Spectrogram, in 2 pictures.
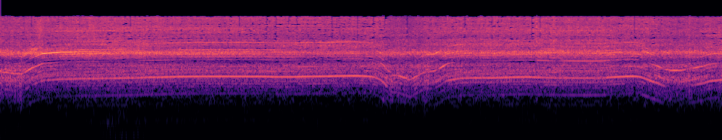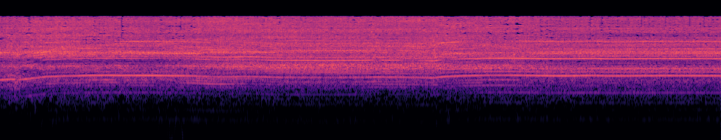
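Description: A brush cutter engine whines loudly and steadily, dipping in pitch now and then as its blade bites into undergrowth.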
